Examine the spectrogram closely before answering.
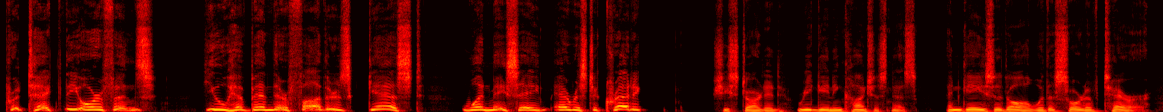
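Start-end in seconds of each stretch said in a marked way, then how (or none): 0.0-6.5 mother begging for her orphans; tearful pleading. A narrator's reading. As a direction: beg through tears. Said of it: "heart-rending scream and a flood of tears".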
